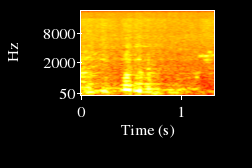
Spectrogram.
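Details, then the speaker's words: A sleeping dog's quiet, low, rumbling snort in a small room, brief loud snoring heard during a live stream. "My dog is snoring so loud. If y'all can hear it."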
